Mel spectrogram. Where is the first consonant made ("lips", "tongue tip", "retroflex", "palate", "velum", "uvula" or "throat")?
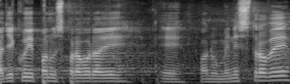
palate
